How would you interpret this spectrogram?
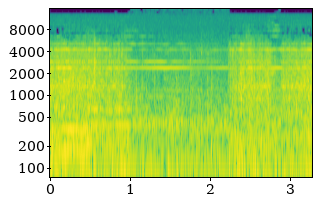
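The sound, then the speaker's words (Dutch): A telephone bell rings steadily through a noisy background, its bright metallic tone sustained across the whole moment, with no voices. “Zal ik de telefoon even aannemen, sir?”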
